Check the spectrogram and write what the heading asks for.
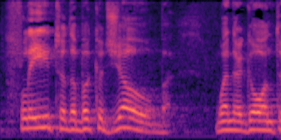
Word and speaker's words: Job: And so there it is, the book of Job, some people would say, but it's pronounced Job.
